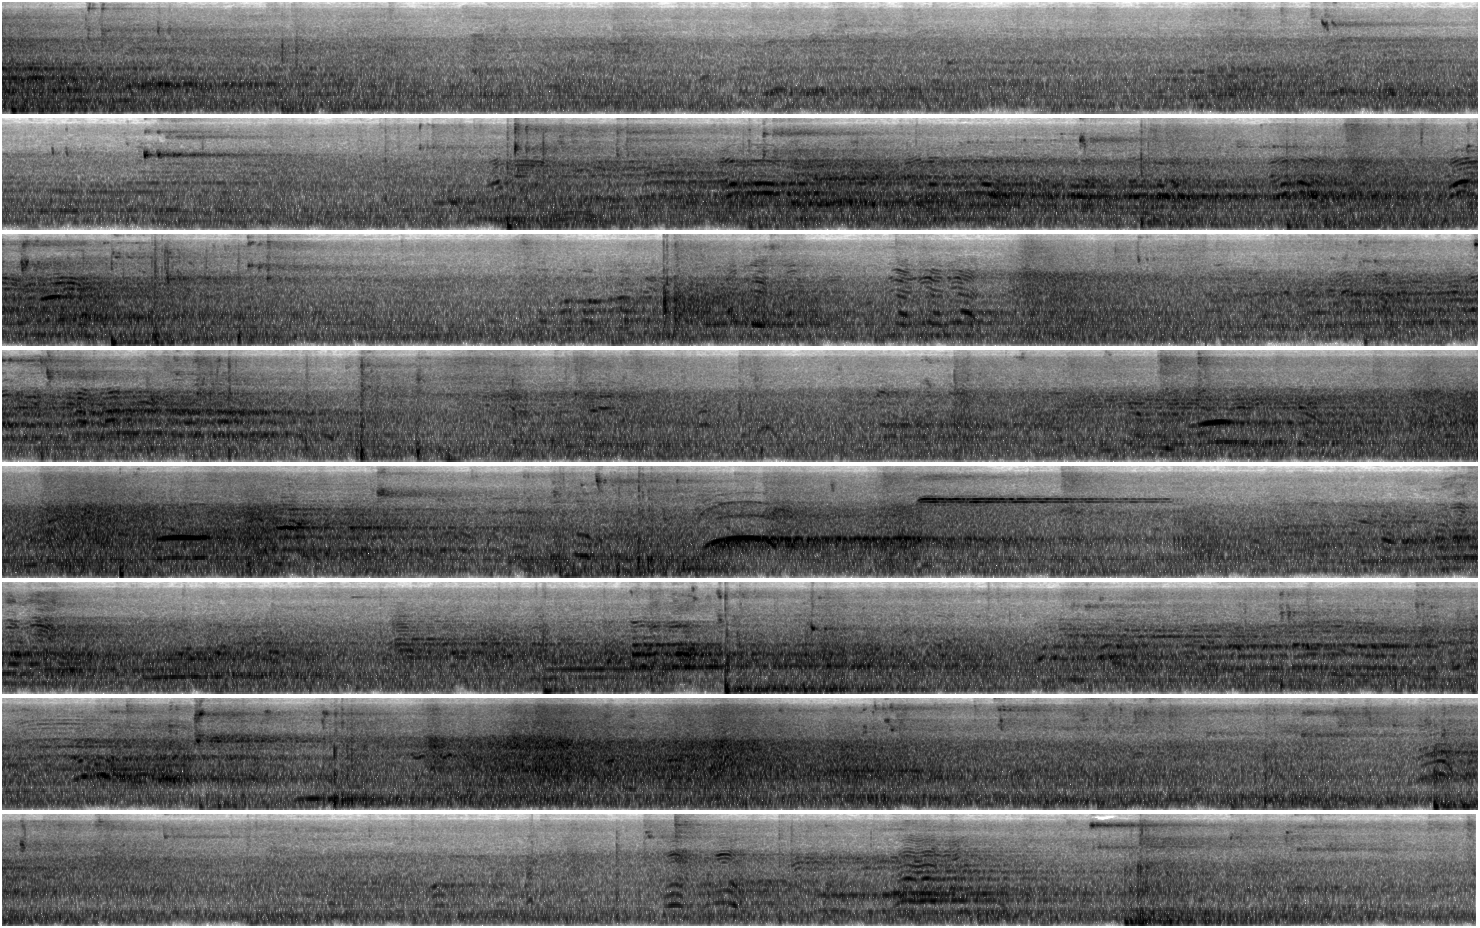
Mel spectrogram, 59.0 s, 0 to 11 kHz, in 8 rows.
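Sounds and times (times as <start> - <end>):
players shouting in echoing hall: 0.0 - 59.0
ball kicked and bouncing: 57.3 - 57.6.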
